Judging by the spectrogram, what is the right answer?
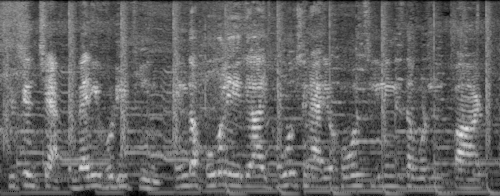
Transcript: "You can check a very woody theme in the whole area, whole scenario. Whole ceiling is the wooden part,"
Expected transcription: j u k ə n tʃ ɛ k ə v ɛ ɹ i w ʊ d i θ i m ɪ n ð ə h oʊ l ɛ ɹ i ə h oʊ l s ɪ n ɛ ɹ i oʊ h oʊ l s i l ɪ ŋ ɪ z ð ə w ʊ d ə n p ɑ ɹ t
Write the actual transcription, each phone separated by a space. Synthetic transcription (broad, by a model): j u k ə l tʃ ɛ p ə v ɛ ɹ i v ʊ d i t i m ɪ n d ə h oʊ l ɛ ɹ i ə h oʊ l s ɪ n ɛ ɹ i oʊ h oʊ l s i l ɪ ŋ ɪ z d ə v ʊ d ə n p ɑ ɹ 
